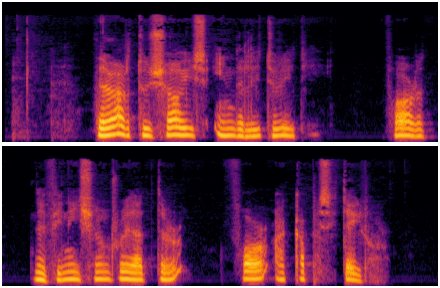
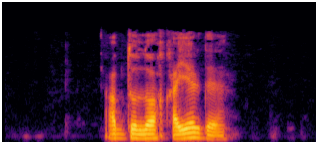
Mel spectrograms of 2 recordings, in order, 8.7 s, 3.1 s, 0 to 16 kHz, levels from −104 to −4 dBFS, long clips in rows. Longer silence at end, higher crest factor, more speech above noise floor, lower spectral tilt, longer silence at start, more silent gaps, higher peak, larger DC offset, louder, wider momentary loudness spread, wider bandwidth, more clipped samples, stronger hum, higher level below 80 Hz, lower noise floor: second, 0.75 s vs 0.9 s; about the same, 18 dB vs 20 dB; first, 64 dB vs 54 dB; about the same, -7 dB/octave vs -7 dB/octave; about the same, 0.95 s vs 1.05 s; neither; about the same, -4 dBFS vs -2 dBFS; neither; second, -22 LUFS vs -19 LUFS; second, 11 LU vs 15 LU; first, 11 kHz vs 7.4 kHz; neither; neither; second, -66 dBFS vs -54 dBFS; first, -84 dBFS vs -72 dBFS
